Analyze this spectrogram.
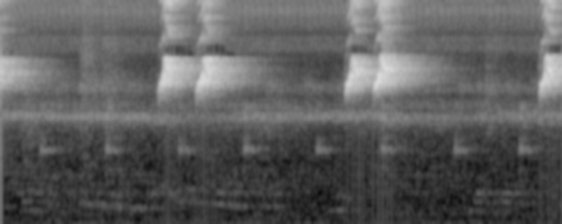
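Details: Lure call of a sunbird used for attracting birds: piercing high chips given in pairs, three groups with short pauses between, over a quiet, steady faint hum.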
